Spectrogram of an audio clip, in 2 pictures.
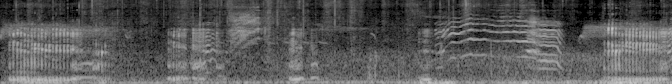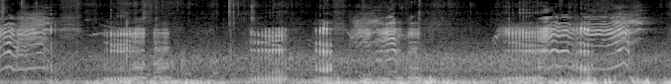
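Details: Backyard Kunekune pigs grunting their way to breakfast at feeding time. Rapid, uneven runs of low, gruff grunts are broken by short, wavering high squeals, with several animals calling at once.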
